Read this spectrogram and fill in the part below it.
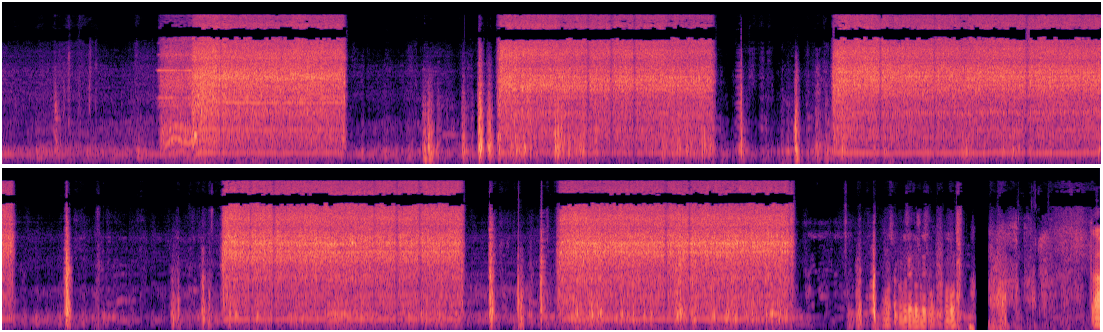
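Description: A power tool sanding a wooden workpiece runs in five loud, steady bursts of a few seconds each, separated by short pauses with quieter handling noises, recorded up close indoors.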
